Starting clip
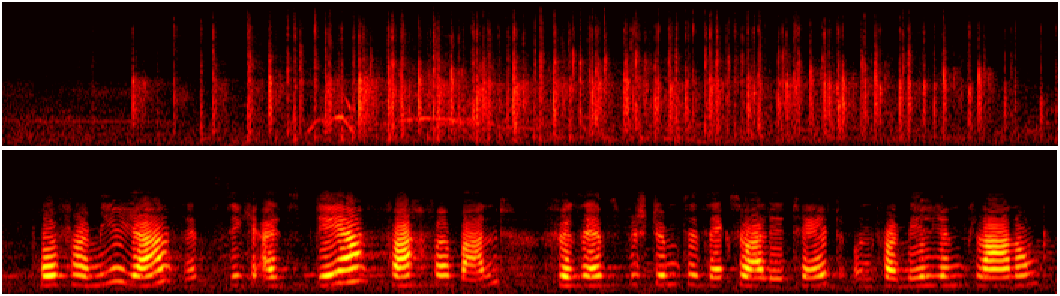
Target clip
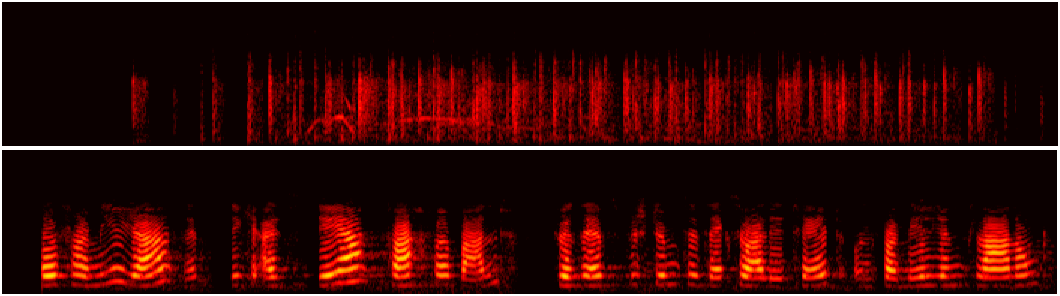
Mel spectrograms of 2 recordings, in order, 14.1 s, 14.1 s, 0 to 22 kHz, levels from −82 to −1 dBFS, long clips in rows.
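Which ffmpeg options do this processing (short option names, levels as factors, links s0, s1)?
-filter_complex "[0:a]agate=range=0.0316:threshold=0.00251:ratio=16:detection=peak,acrossover=split=4000[s0][s1];[s1]acompressor=threshold=0.00112:ratio=4:attack=1:release=60[s2];[s0][s2]amix=inputs=2:normalize=0,volume=0.422"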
